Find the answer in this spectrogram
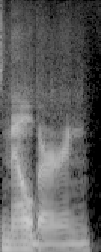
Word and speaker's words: Melbourne: knee pads yeah oh how do you pronounce Melbourne Melbourne I think it's Melbourne Melvin I've been told because I said Melbourne the way that Americans would say Melbourne and everybody all the all the Aussies in chat were like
